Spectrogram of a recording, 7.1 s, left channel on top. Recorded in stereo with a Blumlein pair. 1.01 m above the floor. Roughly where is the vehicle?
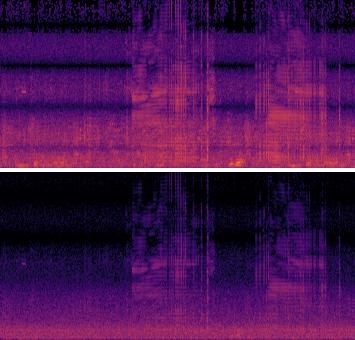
Ahead left.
